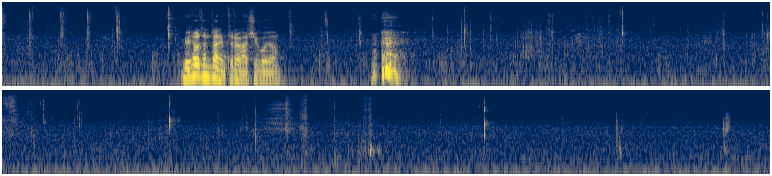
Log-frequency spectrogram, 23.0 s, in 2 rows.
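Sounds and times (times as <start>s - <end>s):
wet chewing: 0.0s - 2.7s, 6.4s - 12.8s, 13.7s - 14.2s
low steady hum: 0.0s - 23.0s.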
